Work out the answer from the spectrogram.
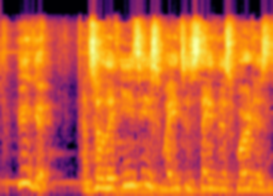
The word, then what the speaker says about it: hygge: So, the pronunciation is huga. Oh, huga, right?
